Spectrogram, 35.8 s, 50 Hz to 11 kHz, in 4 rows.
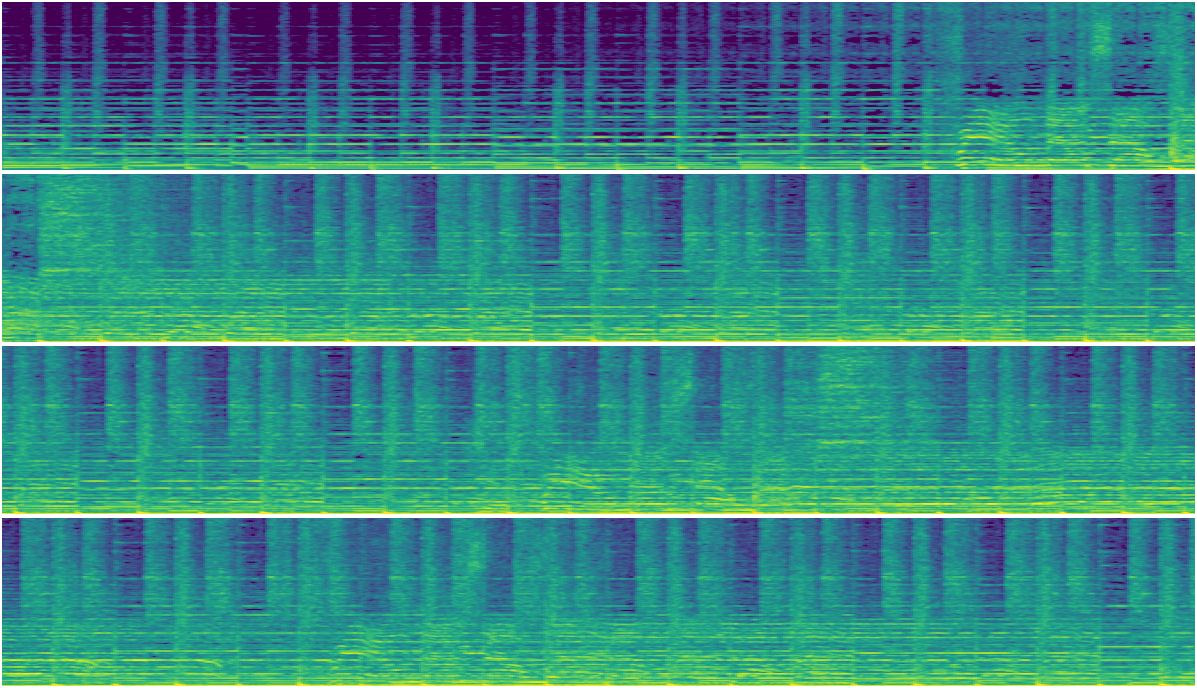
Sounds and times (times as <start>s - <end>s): Independent music: 0.0s - 35.7s.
